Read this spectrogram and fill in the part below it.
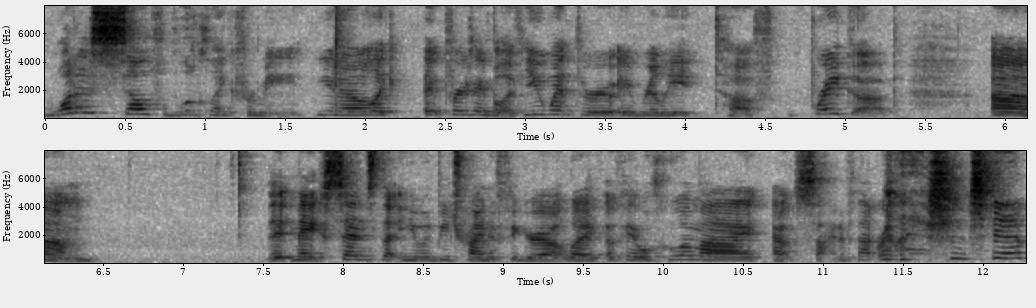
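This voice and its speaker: Here a woman speaks with a high pitch and lively intonation. Her pace is moderate. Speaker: tarot reader. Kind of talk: pick a card tarot reading. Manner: casual, filler-heavy.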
